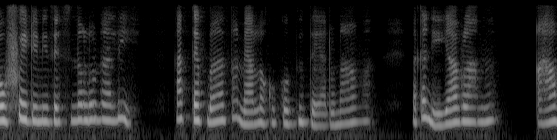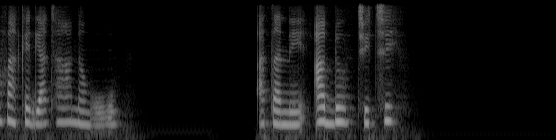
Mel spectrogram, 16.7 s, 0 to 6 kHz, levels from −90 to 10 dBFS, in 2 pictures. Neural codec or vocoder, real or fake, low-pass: codec, 16 kHz, about 1 kbps, DyCAST, with the encoder's durations; fake; 5.4 kHz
